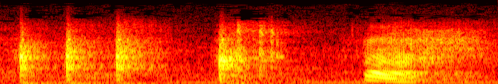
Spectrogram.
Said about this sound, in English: But what were you doing with the hammer and nails? What do you mean, what was I doing? All artists do that when they finish painting the canvas. Tacking it onto a wooden frame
